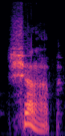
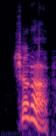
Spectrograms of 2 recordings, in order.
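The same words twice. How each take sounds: First: Flustered protest. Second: Higher, much louder embarrassed shout; squeaky embarrassed outburst; flustered yelp. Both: Acted. Flustered after being teased.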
